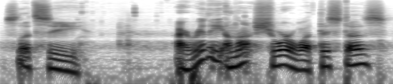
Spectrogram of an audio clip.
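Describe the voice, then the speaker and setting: A man's voice: mid-range voice, sing-song, unhurried, gravelly, warm tone. A man casually demoing a new audio mixer in his video, rambling along with lots of fillers and restarts. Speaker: YouTube vlogger demoing a mixer. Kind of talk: casual equipment demo.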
